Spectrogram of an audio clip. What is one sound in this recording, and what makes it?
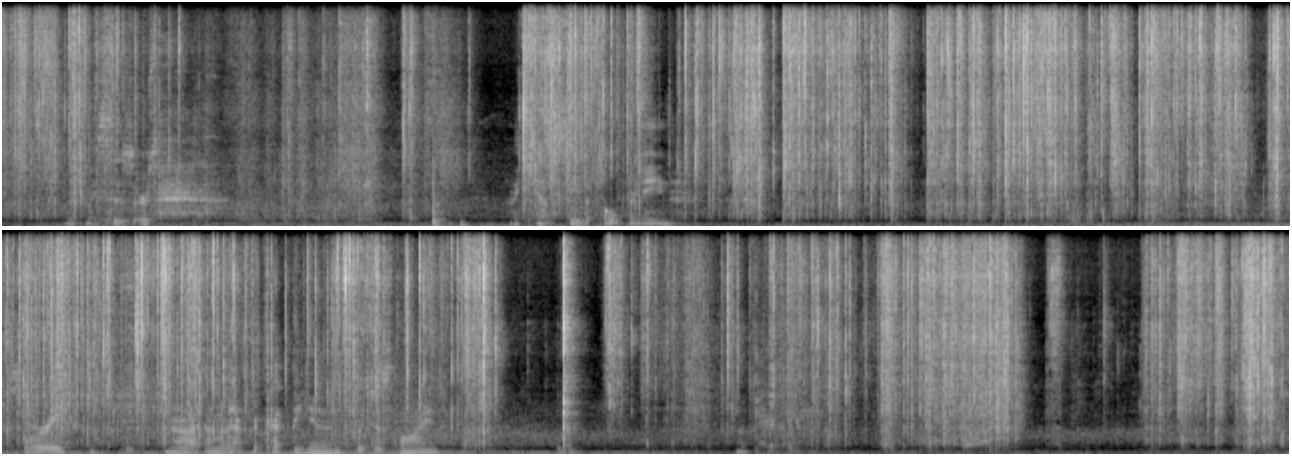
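Plastic packaging crinkles and rustles as it is handled.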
